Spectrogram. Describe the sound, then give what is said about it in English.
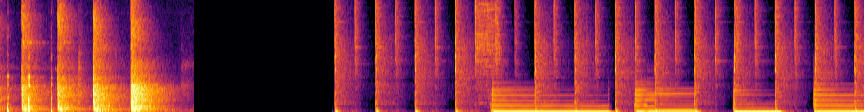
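Sharp, steady hammer blows strike outside in a quick series, pause for a couple of seconds, then resume. Later hits mix with a sustained ringing, metallic tone. No voices are heard. “Stop the hammering out there.”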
